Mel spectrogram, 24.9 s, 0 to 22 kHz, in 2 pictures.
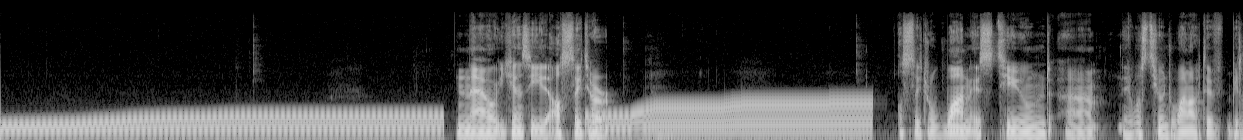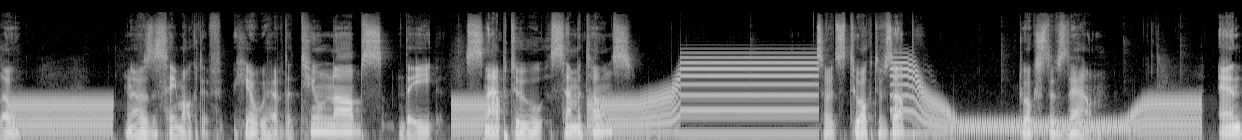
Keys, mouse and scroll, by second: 2.6 click, 6.3 click, 8.3 click, 9.5-11.7 drag, 14.3 click, 15.2-17.3 drag, 18.7-20.2 drag, 21.6-22.7 drag, 23.8 click.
